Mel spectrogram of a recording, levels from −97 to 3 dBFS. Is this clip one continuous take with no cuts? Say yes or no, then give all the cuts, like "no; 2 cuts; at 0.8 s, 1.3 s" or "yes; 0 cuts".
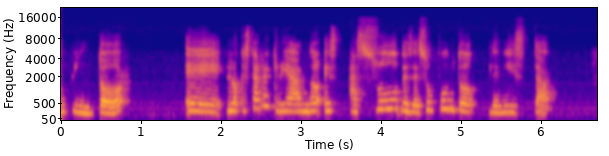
yes; 0 cuts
